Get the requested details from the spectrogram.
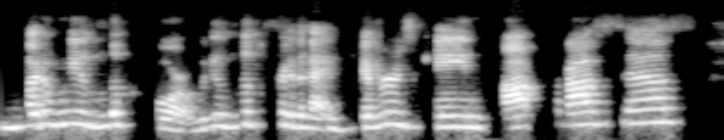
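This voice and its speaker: A woman talks with lively intonation and a bright, sharp tone. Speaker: cosmetics sales director. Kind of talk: interview. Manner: energetic.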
